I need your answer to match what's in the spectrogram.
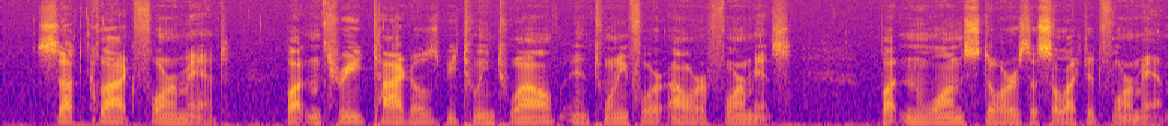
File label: set clock format, male English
